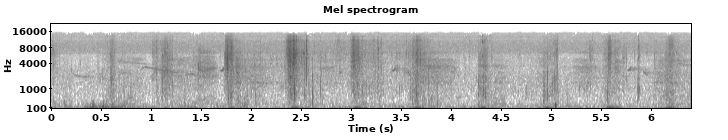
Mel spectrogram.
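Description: Footsteps of a person walking over a dirt track strewn with dry bark and leaf litter, a crunching step about every two-thirds of a second.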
